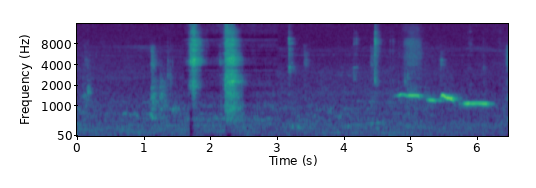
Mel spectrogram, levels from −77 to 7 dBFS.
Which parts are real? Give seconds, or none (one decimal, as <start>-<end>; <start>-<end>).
0.0-1.6; 3.0-6.5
